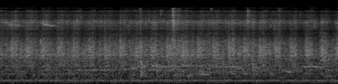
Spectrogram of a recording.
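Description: Steady mechanical background noise: a low hum with a faint, evenly repeating clatter.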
